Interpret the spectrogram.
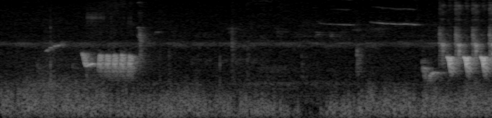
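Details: Common nightingale singing in spring: a short buzzy rattled phrase, then after a pause a burst of rapid, repeated bright notes, over a steady high thin tone and soft background hiss.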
